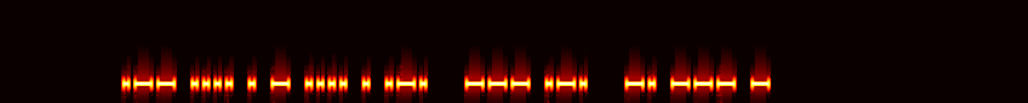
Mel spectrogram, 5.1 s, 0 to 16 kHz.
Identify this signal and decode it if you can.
Morse code, heard as a keyed tone, about 45 wpm, 700 Hz. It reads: WHETHER OR NOT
